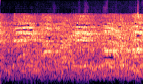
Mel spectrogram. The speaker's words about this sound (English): Really nice crowd here tonight. Absolutely. They opened the top deck first on time, both sides. I think that's the first time it's been open on both sides this season.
